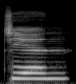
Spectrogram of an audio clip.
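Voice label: "jian", Mandarin, first tone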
